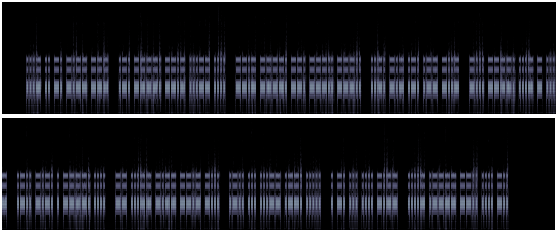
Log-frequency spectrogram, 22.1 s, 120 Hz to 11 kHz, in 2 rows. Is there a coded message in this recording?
Yes: Morse code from 0.4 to 21.3 s, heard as a keyed tone, machine-sent, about 39 wpm, 360 Hz. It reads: VINYO R9Q3H Q9G88 FKRWX B9VTV LCE9H M3YQB LS3P5 ENSHY 41ZHD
